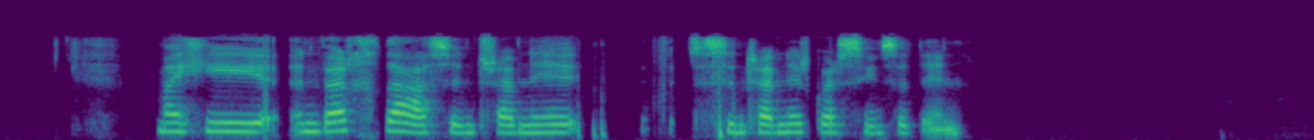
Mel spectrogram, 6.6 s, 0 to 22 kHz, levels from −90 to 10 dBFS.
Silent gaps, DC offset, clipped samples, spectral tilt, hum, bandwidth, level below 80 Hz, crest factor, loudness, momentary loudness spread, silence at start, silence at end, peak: 3.10-3.18 s; under 0.1%; under 0.1%; -1.5 dB/octave; none; 8.2 kHz; -66 dBFS; 20 dB; -19 LUFS; 11 LU; 0.8 s; 1.75 s; -2 dBFS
